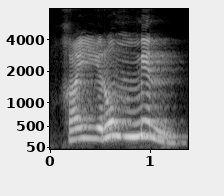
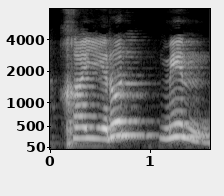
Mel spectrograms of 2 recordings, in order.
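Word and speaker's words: خير من: Mim itu hurufnya idgham bi gunnah. Cara bacanya ini idgham bi gunnah, masuk langsung ke mimnya. Bukan khairun min, bukan seperti itu, tapi bacanya langsung ke mim. Khairum seperti itu.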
